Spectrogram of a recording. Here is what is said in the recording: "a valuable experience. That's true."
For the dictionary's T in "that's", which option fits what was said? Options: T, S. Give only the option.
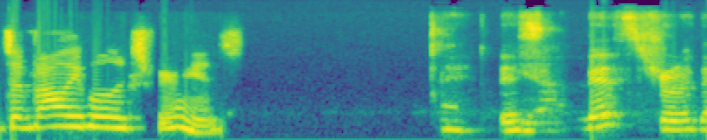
S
